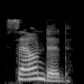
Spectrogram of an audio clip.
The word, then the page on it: sounded: British English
